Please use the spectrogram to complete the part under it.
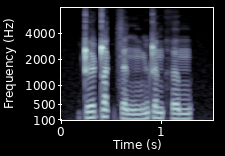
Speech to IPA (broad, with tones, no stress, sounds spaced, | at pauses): ʈ ɨ˧˥ ə̯ ʈ a˦˥ k̚ s ɛ˧ n m ə˧˥ m ʈ ɛ˧ m h ə˧ m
